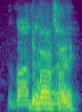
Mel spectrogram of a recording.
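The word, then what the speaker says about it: Dejounte: Devontae.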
